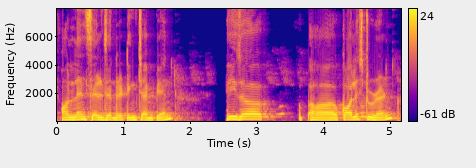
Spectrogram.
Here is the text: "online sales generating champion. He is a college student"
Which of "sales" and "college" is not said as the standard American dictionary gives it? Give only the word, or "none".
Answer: sales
